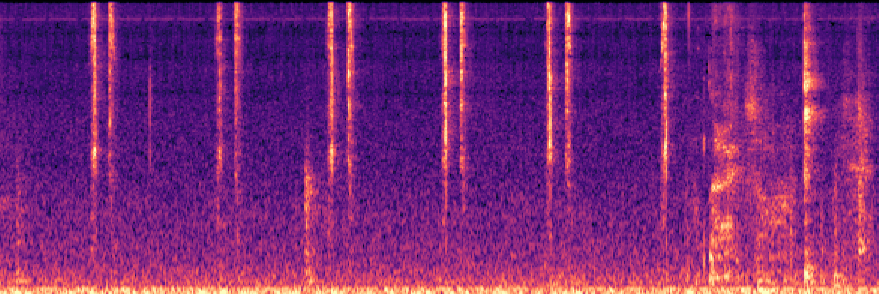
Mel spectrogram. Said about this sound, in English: These small scissors to get a little bit closer.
